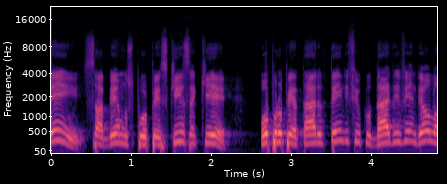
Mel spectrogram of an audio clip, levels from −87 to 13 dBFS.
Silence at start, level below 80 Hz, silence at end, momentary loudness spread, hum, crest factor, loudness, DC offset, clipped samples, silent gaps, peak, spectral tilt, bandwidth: 0 s; -58 dBFS; 0 s; 8 LU; none; 18 dB; -26 LUFS; under 0.1%; under 0.1%; none; -8 dBFS; -6 dB/octave; 10.5 kHz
